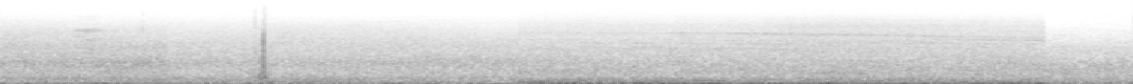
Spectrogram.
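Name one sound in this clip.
City traffic hums faintly far below.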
